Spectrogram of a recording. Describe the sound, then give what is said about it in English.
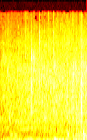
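A crowd applauds an injured player with a hurt knee as he is helped to the bench. The clapping is faint and steady, with a few slightly sharper claps standing out. “Crowd graciously gives him a hand as they get him up and get him to the bench.”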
